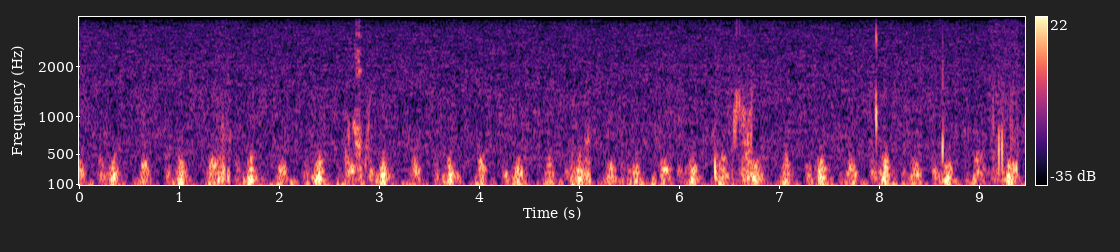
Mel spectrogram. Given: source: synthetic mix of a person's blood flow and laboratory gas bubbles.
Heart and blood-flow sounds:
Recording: Doppler ultrasound of blood flow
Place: precordium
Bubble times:
1.35-1.53 s: bubbles
2.65-2.92 s: bubbles
4.89-5.14 s: bubbles
6.32-6.42 s: bubbles
6.52-6.75 s: bubbles
7.94-8.01 s: bubbles
8.61-8.68 s: bubbles
9.11-9.41 s: bubbles
From the record:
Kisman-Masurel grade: 123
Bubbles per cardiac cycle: 1 to 2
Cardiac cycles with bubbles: 10 to 50%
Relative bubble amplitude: loud (0.450 to 0.775)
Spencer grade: 2 (many but less than half of the cardiac periods contain bubble signals, singularly or in groups)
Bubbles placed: anywhere in the cardiac cycle

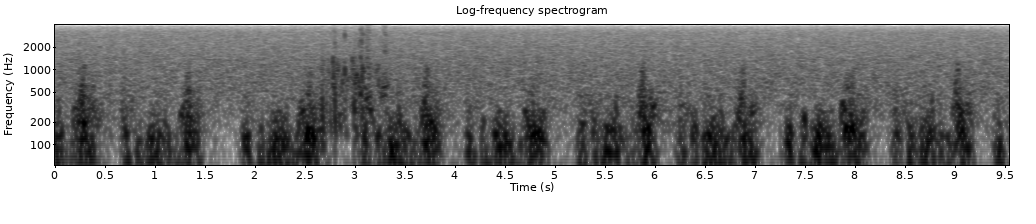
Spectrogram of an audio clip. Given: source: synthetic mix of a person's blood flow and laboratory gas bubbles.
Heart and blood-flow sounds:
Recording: Doppler ultrasound of blood flow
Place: precordium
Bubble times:
2.62-3.37 s: bubbles
From the record:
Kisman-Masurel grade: 212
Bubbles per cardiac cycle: several, 3 to 8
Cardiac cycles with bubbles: 1 to 10%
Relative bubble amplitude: moderate (0.250 to 0.450)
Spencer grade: 1 (occasional bubble signal discernible with the cardiac motion signal, with majority of cardiac periods free of bubbles)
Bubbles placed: only in the low amplitude regions of the cardiac cycle

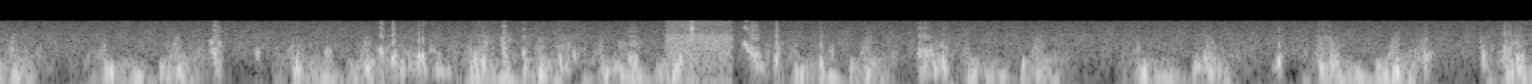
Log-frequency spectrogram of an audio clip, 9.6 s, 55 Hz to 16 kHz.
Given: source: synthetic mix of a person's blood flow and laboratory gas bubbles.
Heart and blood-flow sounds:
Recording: Doppler ultrasound of blood flow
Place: precordium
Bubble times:
1.29-1.40 s: bubbles
1.59-1.65 s: bubbles
1.82-1.92 s: bubbles
2.02-2.09 s: bubbles
2.34-2.83 s: bubbles
2.94-3.32 s: bubbles
3.47-3.63 s: bubbles
3.82-4.02 s: bubbles
4.15-4.59 s: bubbles
4.62-4.91 s: bubbles
5.11-5.24 s: bubbles
5.72-5.96 s: bubbles
7.45-7.62 s: bubbles
7.95-8.04 s: bubbles
8.22-8.38 s: bubbles
8.87-8.97 s: bubbles
9.25-9.34 s: bubbles
9.38-9.57 s: bubbles
From the record:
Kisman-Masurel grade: 233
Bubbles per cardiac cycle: several, 3 to 8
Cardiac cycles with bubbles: 50 to 99%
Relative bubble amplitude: loud (0.450 to 0.775)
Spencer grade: 3 (all of the cardiac periods contain showers or single bubble signals, but not dominating or overriding the cardiac motion signals)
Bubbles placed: only in the low amplitude regions of the cardiac cycle

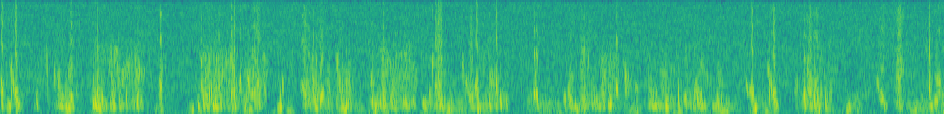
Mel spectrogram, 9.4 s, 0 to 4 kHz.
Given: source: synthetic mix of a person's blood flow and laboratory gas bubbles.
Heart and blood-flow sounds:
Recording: Doppler ultrasound of blood flow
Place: precordium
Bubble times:
0.00-0.23 s: bubbles
0.33-0.79 s: bubbles
0.89-1.45 s: bubbles
1.56-1.67 s: bubbles
1.94-2.69 s: bubbles
2.77-2.87 s: bubbles
2.98-3.29 s: bubbles
3.33-3.54 s: bubbles
3.67-4.48 s: bubbles
4.58-5.10 s: bubbles
5.30-5.42 s: bubbles
5.60-6.40 s: bubbles
6.46-7.24 s: bubbles
7.42-7.59 s: bubbles
7.65-7.81 s: bubbles
7.94-8.33 s: bubbles
8.74-8.88 s: bubbles
8.94-9.05 s: bubbles
9.17-9.45 s: bubbles
From the record:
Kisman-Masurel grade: 333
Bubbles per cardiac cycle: rolling drumbeat, 9 or more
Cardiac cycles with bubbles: 50 to 99%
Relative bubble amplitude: loud (0.450 to 0.775)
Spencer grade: 3 (all of the cardiac periods contain showers or single bubble signals, but not dominating or overriding the cardiac motion signals)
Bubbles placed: anywhere in the cardiac cycle

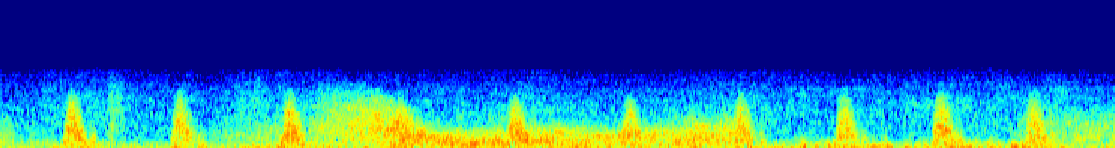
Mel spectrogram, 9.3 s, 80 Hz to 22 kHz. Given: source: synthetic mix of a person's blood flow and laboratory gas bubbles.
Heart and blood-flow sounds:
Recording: Doppler ultrasound of blood flow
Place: subclavian vein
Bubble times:
no bubbles
From the record:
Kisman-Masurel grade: 000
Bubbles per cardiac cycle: 0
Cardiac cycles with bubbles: 0%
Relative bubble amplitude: no bubbles discernible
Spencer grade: 0 (complete lack of bubble signals)

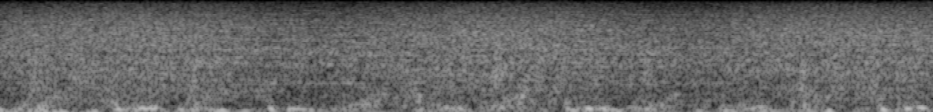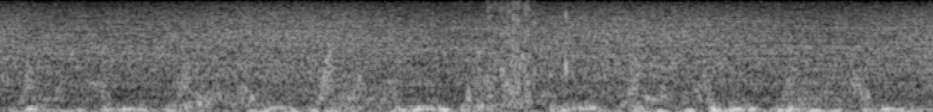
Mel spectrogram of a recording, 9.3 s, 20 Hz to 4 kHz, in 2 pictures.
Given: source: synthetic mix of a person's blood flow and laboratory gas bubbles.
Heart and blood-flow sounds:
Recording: Doppler ultrasound of blood flow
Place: precordium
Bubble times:
6.99-7.38 s: bubbles
7.50-7.55 s: bubbles
From the record:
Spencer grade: 2 (many but less than half of the cardiac periods contain bubble signals, singularly or in groups)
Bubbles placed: anywhere in the cardiac cycle

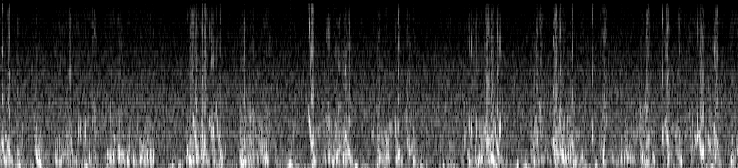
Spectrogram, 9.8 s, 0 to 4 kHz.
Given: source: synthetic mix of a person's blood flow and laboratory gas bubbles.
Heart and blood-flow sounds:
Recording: Doppler ultrasound of blood flow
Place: precordium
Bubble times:
0.00-0.32 s: bubbles
0.43-0.58 s: bubbles
0.71-1.30 s: bubbles
1.38-2.10 s: bubbles
2.46-3.03 s: bubbles
3.17-3.63 s: bubbles
3.83-3.95 s: bubbles
4.08-4.73 s: bubbles
4.81-4.85 s: bubbles
4.94-5.60 s: bubbles
5.83-5.91 s: bubbles
5.96-6.05 s: bubbles
6.13-6.72 s: bubbles
7.07-7.80 s: bubbles
7.87-7.95 s: bubbles
7.99-8.75 s: bubbles
8.79-9.63 s: bubbles
9.72-9.85 s: bubbles
From the record:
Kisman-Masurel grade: 343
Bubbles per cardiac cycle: rolling drumbeat, 9 or more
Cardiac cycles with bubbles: 100%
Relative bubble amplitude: loud (0.450 to 0.775)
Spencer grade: 3 (all of the cardiac periods contain showers or single bubble signals, but not dominating or overriding the cardiac motion signals)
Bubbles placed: anywhere in the cardiac cycle

